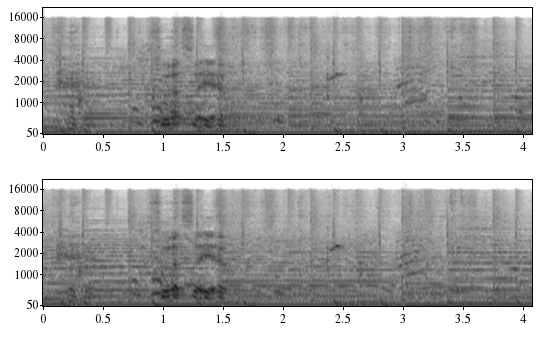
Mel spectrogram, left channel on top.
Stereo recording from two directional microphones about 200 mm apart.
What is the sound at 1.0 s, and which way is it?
Speech, 15° left (ahead or behind).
